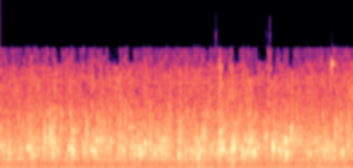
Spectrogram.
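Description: Onions sizzle and fry in a pan for chicken curry, giving a steady, crackling hiss over a low, constant hum, close and moderately loud.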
